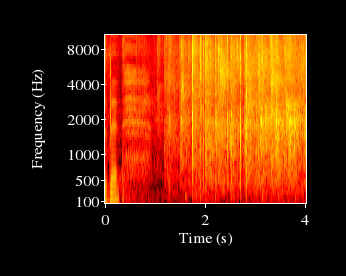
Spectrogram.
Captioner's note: applause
